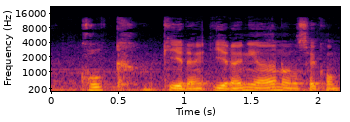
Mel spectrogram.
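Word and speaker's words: Khook: O outro filme, que é o Cook, Cook, que iraniano, não sei como pronunciar. Eles pronunciam o H como se fosse meio aspirado, como se fosse um R.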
